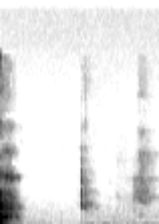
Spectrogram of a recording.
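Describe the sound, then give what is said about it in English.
A sharp, loud sneeze bursts out at the start, then two softer, shorter breathy sounds follow after a brief pause. “As I sneeze.”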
